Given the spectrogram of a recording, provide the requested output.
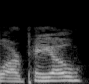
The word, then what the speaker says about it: Arpaio: Did you see the story out of Arizona, the Arizona Republic, the Maricopa County, the big sheriff there, Joe Arpaio, I think that's how you pronounce his name.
